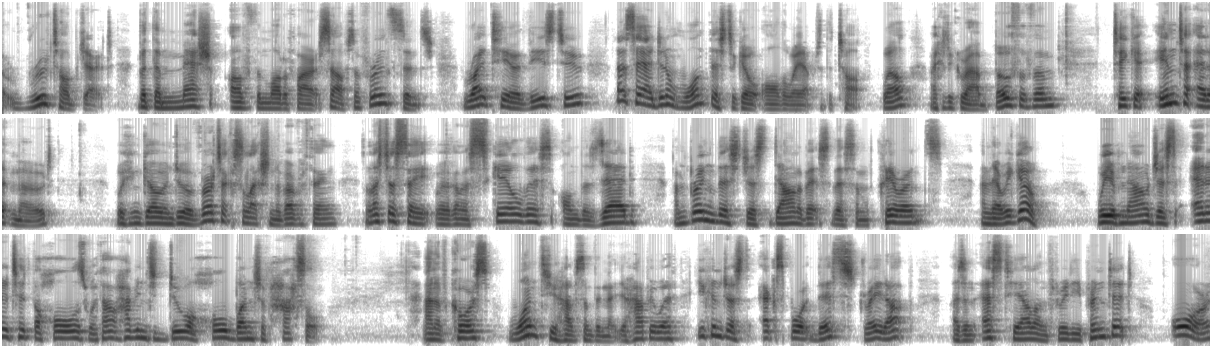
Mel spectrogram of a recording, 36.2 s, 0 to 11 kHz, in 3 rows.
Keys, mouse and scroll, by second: 0.1 middle click, 4.8 click, 7.9 middle click, 9.4 shift+click, 12.7 typing, 14.0 typing, 16.4-17.2 typing, 20.9 click, 23.1 middle click, 27.6 click, 28.1 middle click, 29.1 scroll down 1, 29.9 middle click, 30.3 scroll up 1, 31.3 click, 31.8 middle click, 35.7 middle click.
